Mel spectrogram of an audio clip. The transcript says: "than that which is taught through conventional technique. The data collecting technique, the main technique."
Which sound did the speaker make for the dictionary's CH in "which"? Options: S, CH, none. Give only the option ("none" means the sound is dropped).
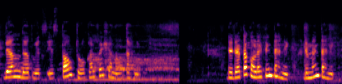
S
